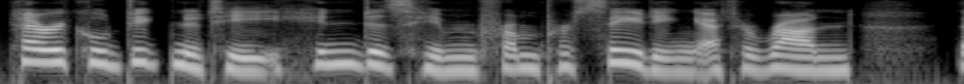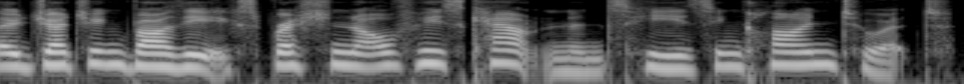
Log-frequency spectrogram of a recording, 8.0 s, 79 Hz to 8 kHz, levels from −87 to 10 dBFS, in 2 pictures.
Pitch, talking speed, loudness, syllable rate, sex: 200 Hz, 165 wpm, -18 LUFS, 4.9 syllables/s, female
